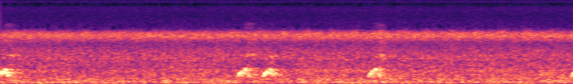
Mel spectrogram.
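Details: Frogs at night: a handful of quick, low croaks, including a doubled note, separated by quiet gaps, with a steady high hum throughout.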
